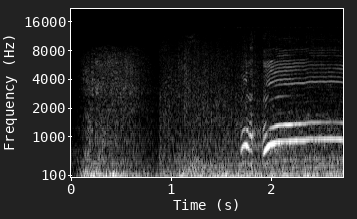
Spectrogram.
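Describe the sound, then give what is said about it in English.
A loud, rumbling explosion fills the scene with dense low booming noise, and a high, steady ringing tone rises over the rumble near the end. “Somewhere in the Shadowfell, an explosion.”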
